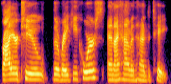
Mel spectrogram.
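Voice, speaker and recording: A woman's voice: medium pitch, a little slow, bright, forceful tone, clear, resonant tone, no echo. A woman guest in a casual video-call interview, talking earnestly with frequent fillers and restarts. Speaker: guest, occupational therapist and Reiki practitioner.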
